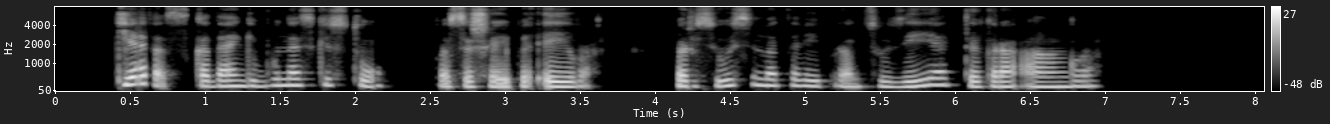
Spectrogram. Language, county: Lithuanian, Kaunas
